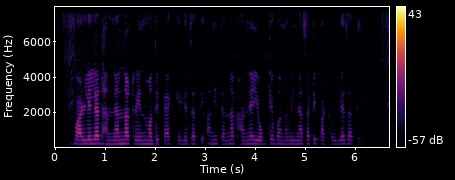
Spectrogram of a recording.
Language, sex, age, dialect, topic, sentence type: Marathi, female, 25-30, Varhadi, agriculture, statement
